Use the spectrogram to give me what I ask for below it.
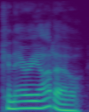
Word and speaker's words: Cannariato: I just think about Canary and Auto like you taught me and it works.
